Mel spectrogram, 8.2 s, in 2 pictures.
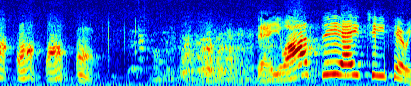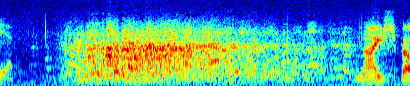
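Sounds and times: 
duck quacking: 0:00.0 - 0:01.0
laughter: 0:00.8 - 0:02.6, 0:04.5 - 0:08.0
speech: 0:03.6 - 0:04.3, 0:07.7 - 0:08.2.

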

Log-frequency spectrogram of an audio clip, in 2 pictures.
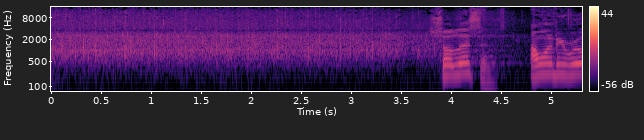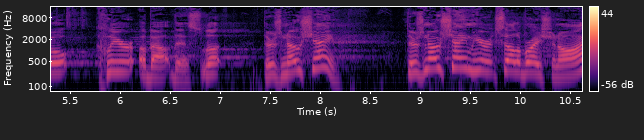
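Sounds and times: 
audience applause: 0:00.0 - 0:03.8
speech: 0:03.9 - 0:10.6.

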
